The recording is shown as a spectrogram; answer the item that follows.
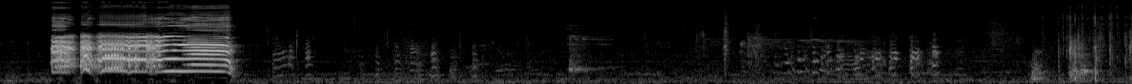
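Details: Rooster crowing once, a loud harmonic cock-a-doodle-doo lasting under two seconds that ends in a falling note, followed by quieter chatter and background voices.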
